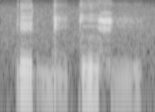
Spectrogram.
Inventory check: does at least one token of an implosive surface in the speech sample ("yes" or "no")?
no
